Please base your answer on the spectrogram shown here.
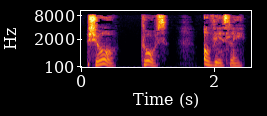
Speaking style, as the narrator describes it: Tedros stammered

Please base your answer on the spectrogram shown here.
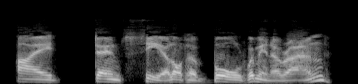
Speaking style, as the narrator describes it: snapped Frock

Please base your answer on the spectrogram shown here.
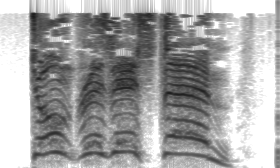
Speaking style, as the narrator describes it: Lachland shouted

